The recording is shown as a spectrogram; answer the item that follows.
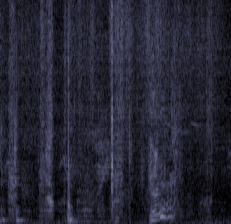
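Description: German Shepherd's paws knocking and clattering on wooden cable spools as it walks across them, several sharp knocks. A brief voice that rises and falls comes about one and a half seconds in.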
